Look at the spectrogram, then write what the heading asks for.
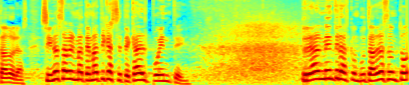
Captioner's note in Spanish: Risas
